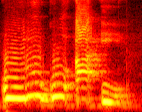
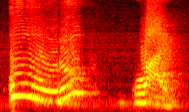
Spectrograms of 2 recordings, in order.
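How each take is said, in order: First: "Uruguai" slow, U sounded as a full vowel; hammed-up wrong "Uruguai". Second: "Uruguai" slow with the U glided into the A; correct glide U. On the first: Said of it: "Não tem cabimento essa palavra". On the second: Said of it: "A gente fala". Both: Shown as a demonstration.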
